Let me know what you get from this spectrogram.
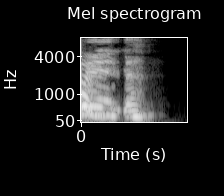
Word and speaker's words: Nguyen: I mean, it's spelled, for those who don't know, it is spelled N-G-U-Y-E-N. So you would think something completely different, but it's definitely not phonetic.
